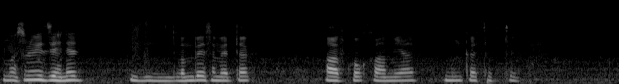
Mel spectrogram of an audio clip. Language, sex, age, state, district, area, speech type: Urdu, male, 30-45, Delhi, South Delhi, urban, spontaneous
